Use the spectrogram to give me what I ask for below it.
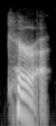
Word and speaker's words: Cara: Say my name is Cara, pronounced Cara.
